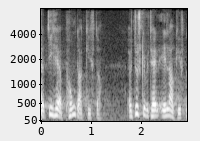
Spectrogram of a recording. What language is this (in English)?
Danish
